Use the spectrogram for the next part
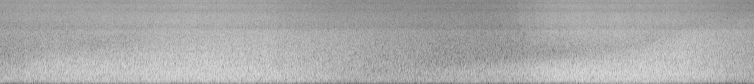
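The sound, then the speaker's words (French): Wind blowing in strong, steady gusts that swell, ease off around the middle, then build again: a broad, roaring rush, loud, with no voices. “J'aime entendre le son du vent.”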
